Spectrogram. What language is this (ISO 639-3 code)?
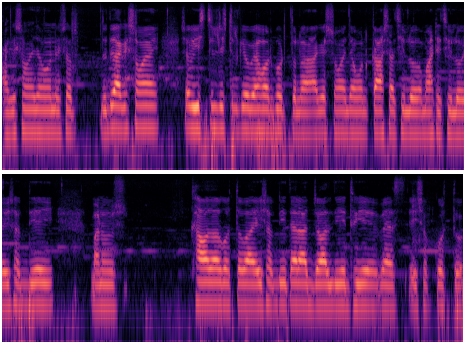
ben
